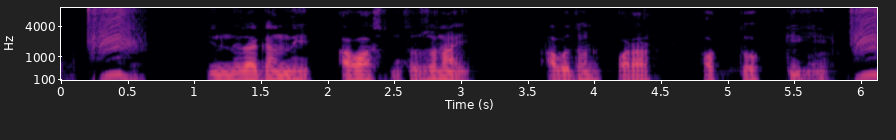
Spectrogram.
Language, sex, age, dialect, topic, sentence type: Bengali, male, 31-35, Northern/Varendri, banking, question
